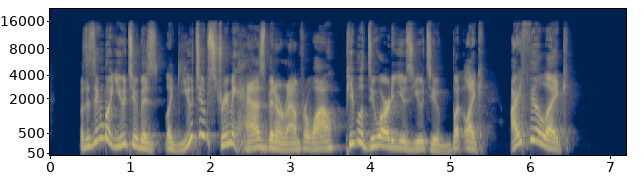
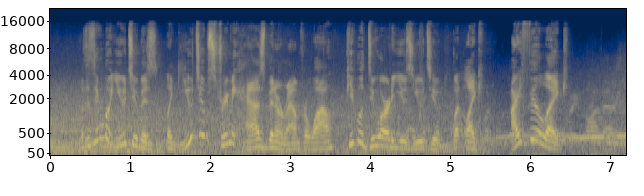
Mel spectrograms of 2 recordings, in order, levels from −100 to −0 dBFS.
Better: first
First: none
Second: traffic noise; loud; throughout; 10 dB below the speech

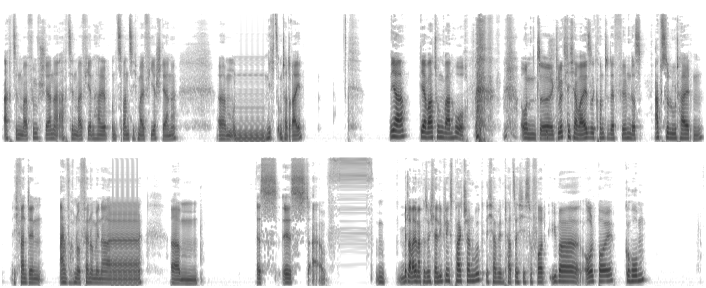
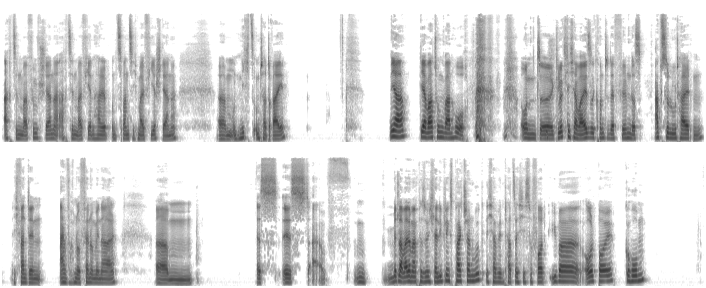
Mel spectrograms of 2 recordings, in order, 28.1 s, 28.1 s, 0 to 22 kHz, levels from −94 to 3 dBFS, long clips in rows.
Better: second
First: audio freezing; at 4.5 s for 0.5 s, at 16 s for 0.5 s and at 21 s for 0.5 s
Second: none

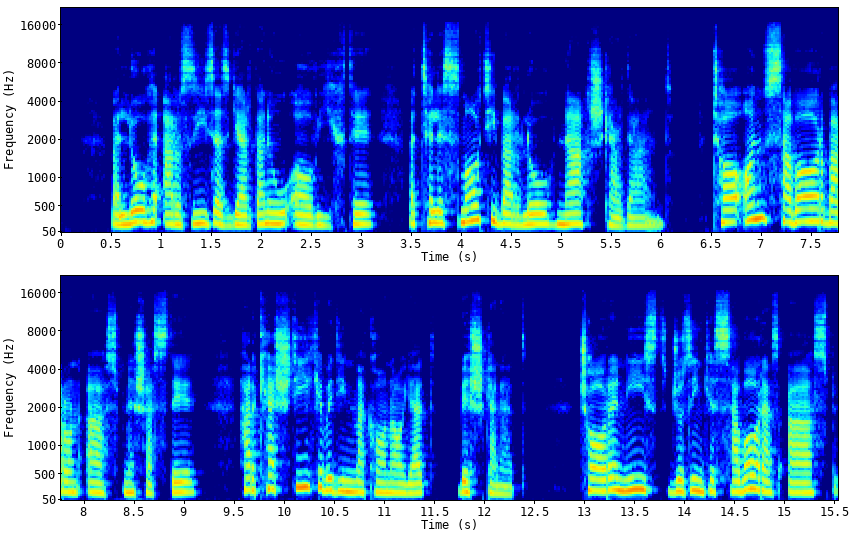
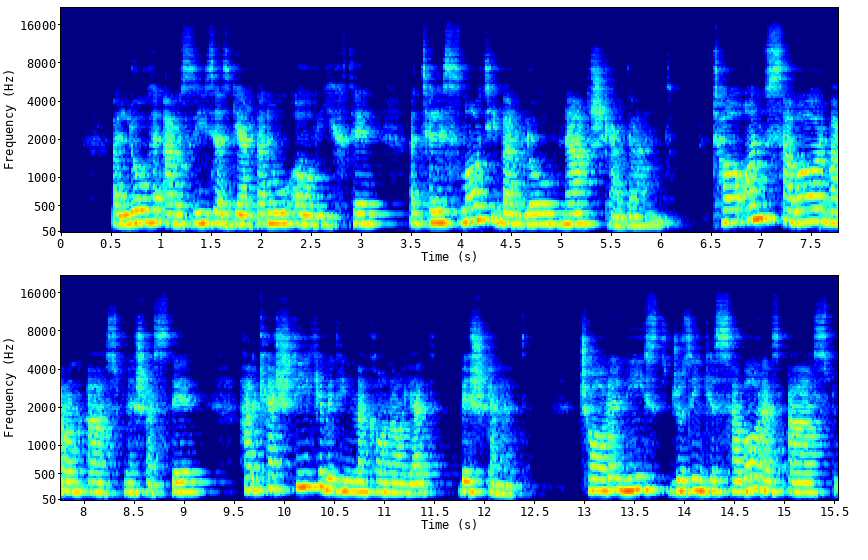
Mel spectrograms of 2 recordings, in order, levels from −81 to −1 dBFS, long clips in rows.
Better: first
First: none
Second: room echo; slight; dies away in 0.4 s // off-mic speech; somewhat distant

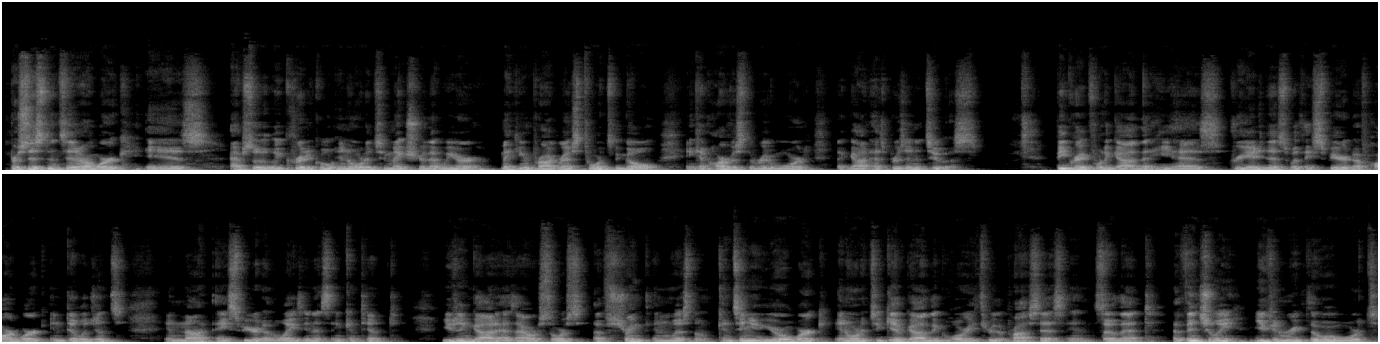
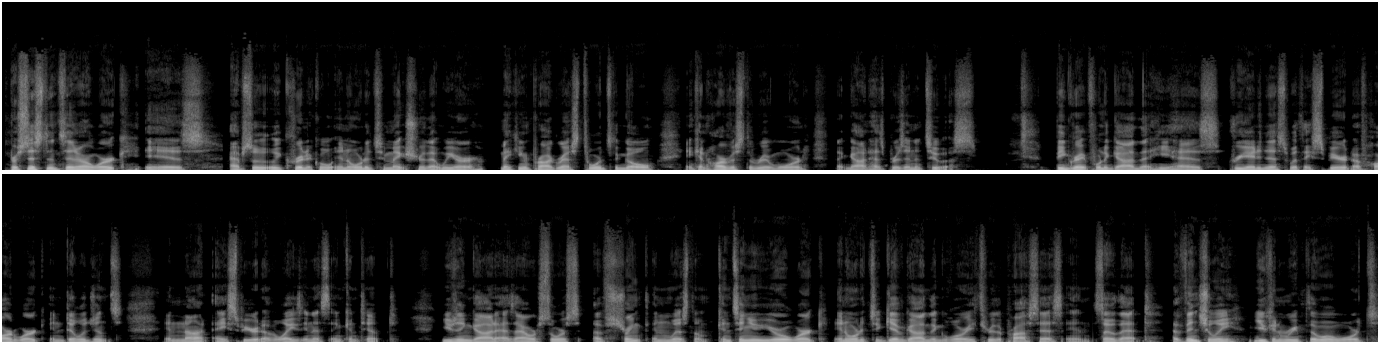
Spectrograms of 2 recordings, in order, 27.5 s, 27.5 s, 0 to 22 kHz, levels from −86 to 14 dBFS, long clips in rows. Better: second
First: off-mic speech; far // room echo; very slight; dies away in 0.3 s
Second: none

